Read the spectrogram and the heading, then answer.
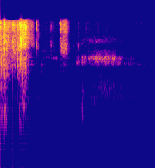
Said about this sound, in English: Speaking of, I am shuffling the tried and true Tarot Mucha. I cannot guarantee you'll hear me shuffling the whole duration of this reading, but based off of faith, we will go from here.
